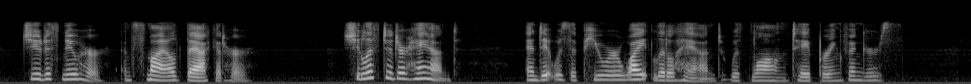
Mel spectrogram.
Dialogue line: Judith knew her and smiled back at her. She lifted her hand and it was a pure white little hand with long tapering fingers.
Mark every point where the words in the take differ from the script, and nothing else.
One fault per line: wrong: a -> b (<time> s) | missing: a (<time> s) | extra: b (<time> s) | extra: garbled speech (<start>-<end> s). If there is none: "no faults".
no faults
